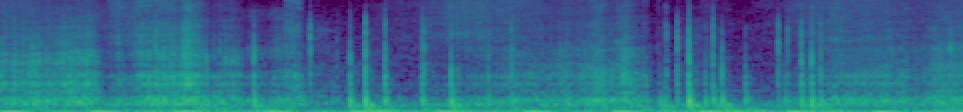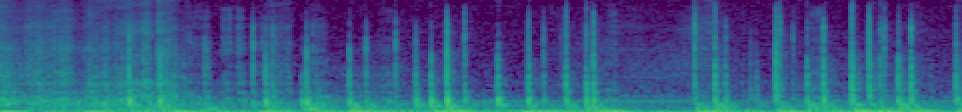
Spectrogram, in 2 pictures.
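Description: Long nails scratch and tap the cover of a black hardcover book lying on a table. Quick, fairly steady scratching strokes mix with sharp, dry taps that die away almost at once, with most of the energy sitting low and dull.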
